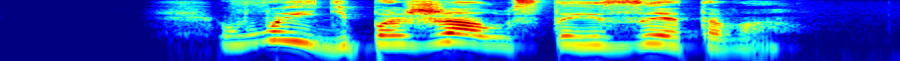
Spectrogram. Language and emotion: Russian, angry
